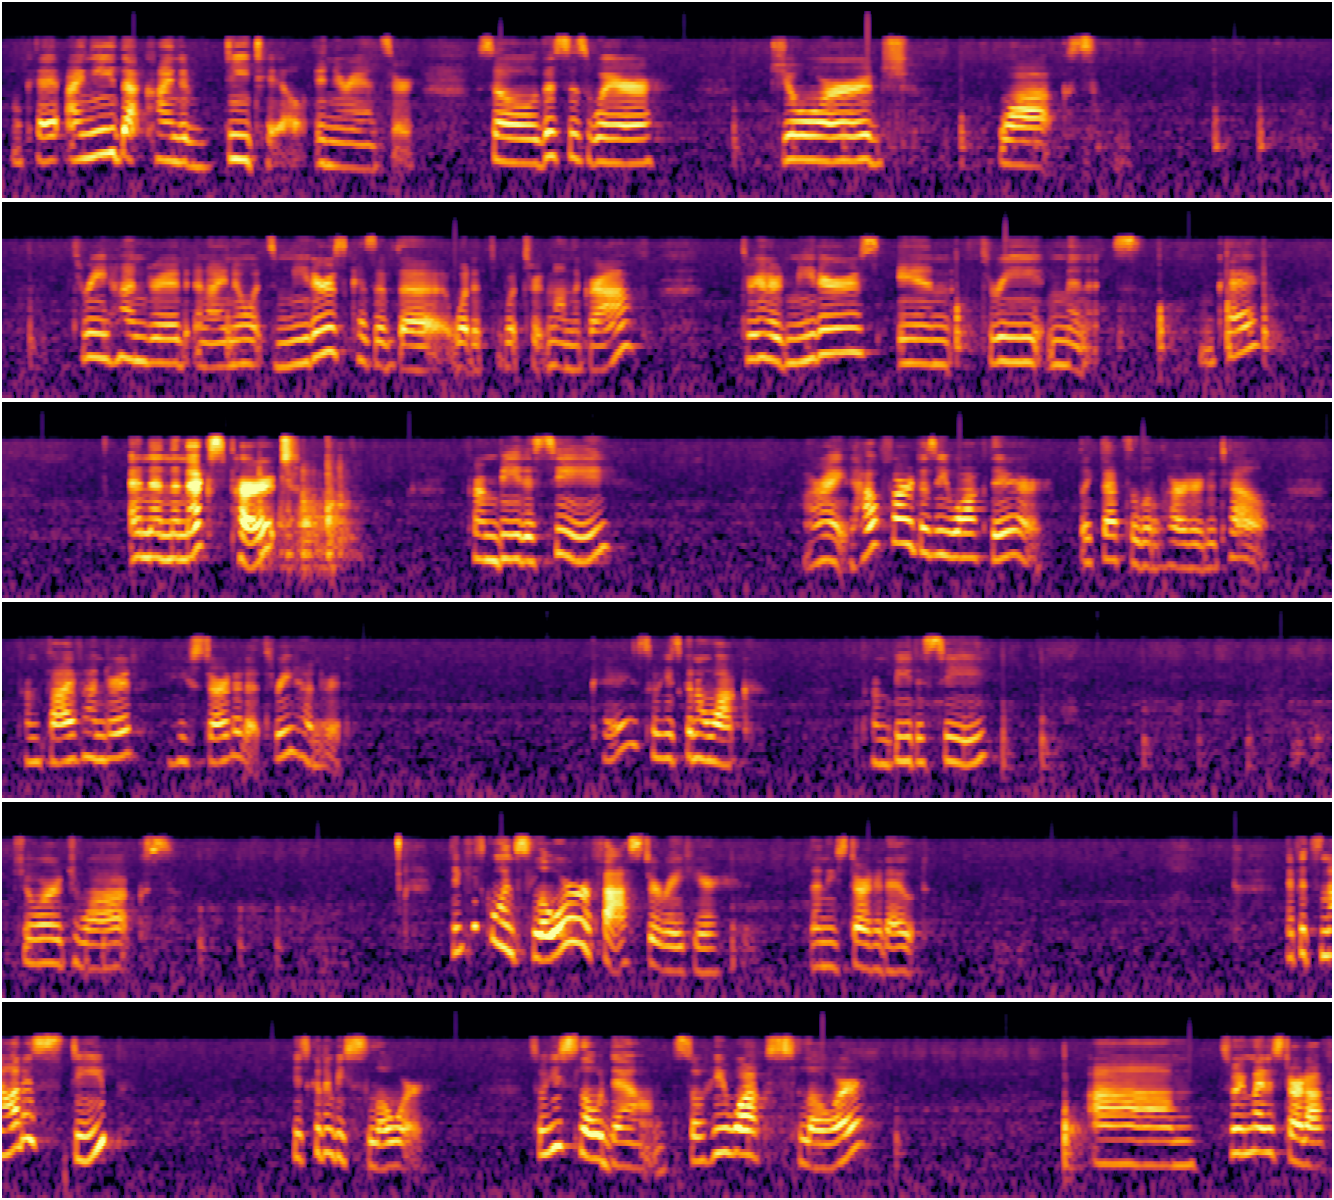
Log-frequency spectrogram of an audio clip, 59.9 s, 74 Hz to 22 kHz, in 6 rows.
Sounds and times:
Speech: 0.1 - 5.0, 5.8 - 6.8, 7.5 - 8.2, 10.5 - 14.8, 15.6 - 19.5, 20.9 - 22.2, 23.5 - 24.6, 26.0 - 29.5, 30.1 - 32.5, 34.4 - 35.6, 36.4 - 37.4, 40.0 - 41.2, 43.3 - 45.3, 46.0 - 46.8, 49.6 - 50.8, 52.1 - 53.1, 53.9 - 56.4, 58.0 - 59.8.

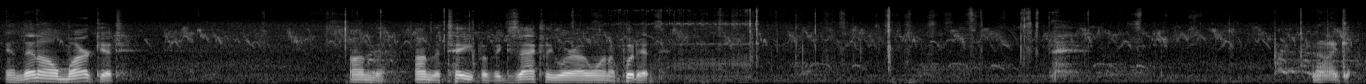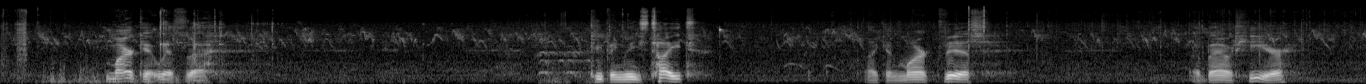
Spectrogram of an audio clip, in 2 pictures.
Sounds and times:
Speech: 0.0 - 1.4, 3.5 - 6.7, 13.1 - 13.6, 14.7 - 15.9, 19.6 - 20.7, 22.3 - 23.6, 25.6 - 26.6
Outside, rural or natural: 0.0 - 27.3
Bird: 0.1 - 27.3.

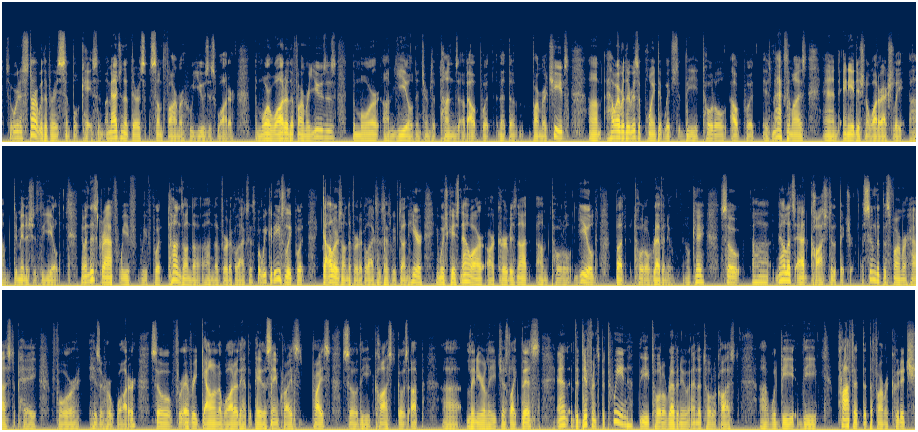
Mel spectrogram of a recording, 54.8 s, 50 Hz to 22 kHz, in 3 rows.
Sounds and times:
Speech: 0.0 - 54.8.

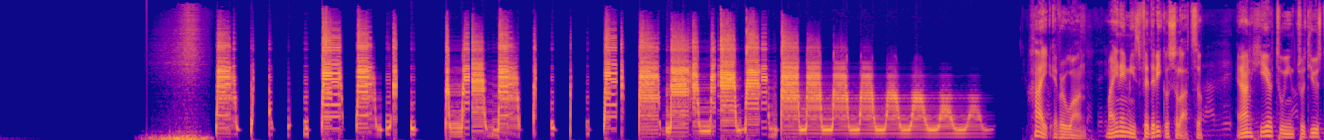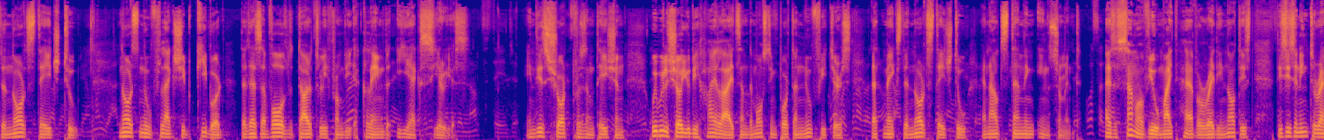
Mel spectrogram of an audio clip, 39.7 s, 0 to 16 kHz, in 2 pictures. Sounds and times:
Speech: 15.4 - 39.7.

